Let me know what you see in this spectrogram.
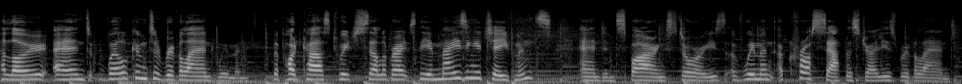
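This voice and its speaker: Over music in the background, a woman speaks at medium pitch and a moderate pace with lively intonation. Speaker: podcast host, former radio broadcaster. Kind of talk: podcast intro read.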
